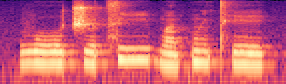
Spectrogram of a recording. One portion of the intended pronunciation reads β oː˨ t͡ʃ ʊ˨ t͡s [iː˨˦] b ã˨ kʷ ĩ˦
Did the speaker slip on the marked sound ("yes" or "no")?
yes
